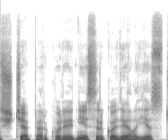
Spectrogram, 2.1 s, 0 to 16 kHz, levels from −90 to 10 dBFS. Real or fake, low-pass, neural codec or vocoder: real; 14.4 kHz; none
